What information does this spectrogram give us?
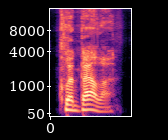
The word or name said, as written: glabella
